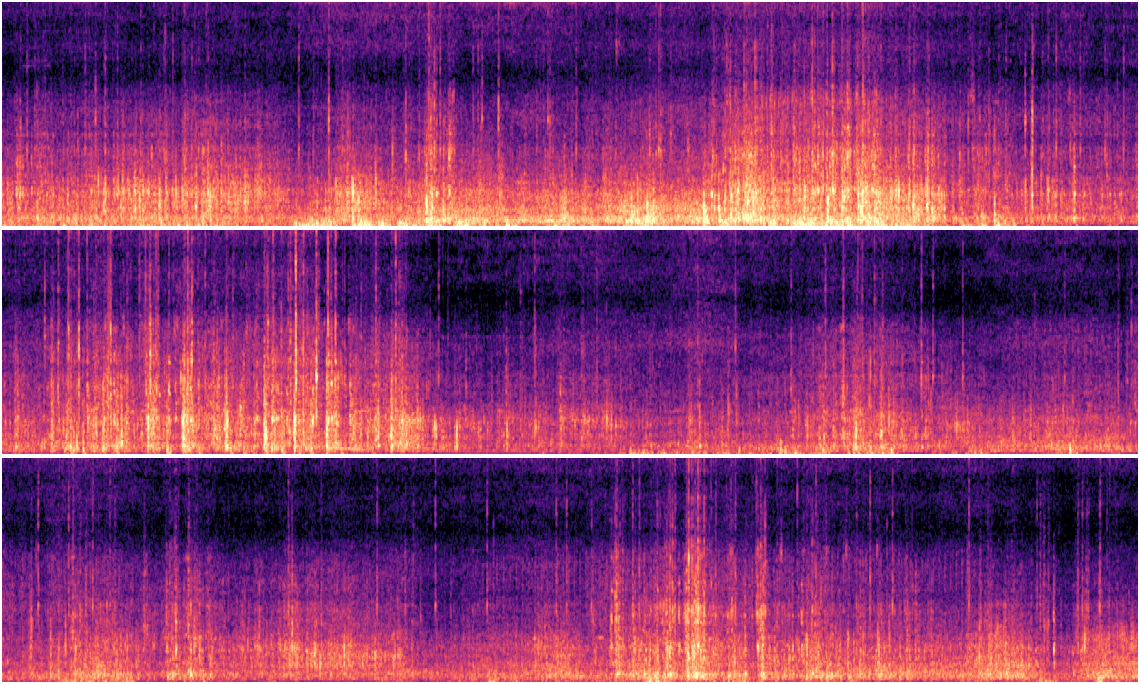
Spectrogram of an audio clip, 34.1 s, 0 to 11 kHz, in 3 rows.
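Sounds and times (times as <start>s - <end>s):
wind on microphone: 0.0s - 10.3s
bike rattles and clicks: 0.0s - 34.0s
tyre noise on loose ground: 0.0s - 34.0s.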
